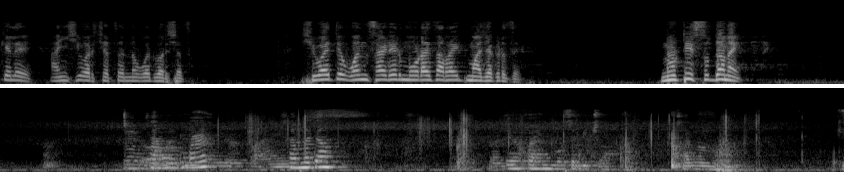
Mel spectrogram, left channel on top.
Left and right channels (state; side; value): different; both; correlation 0.00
